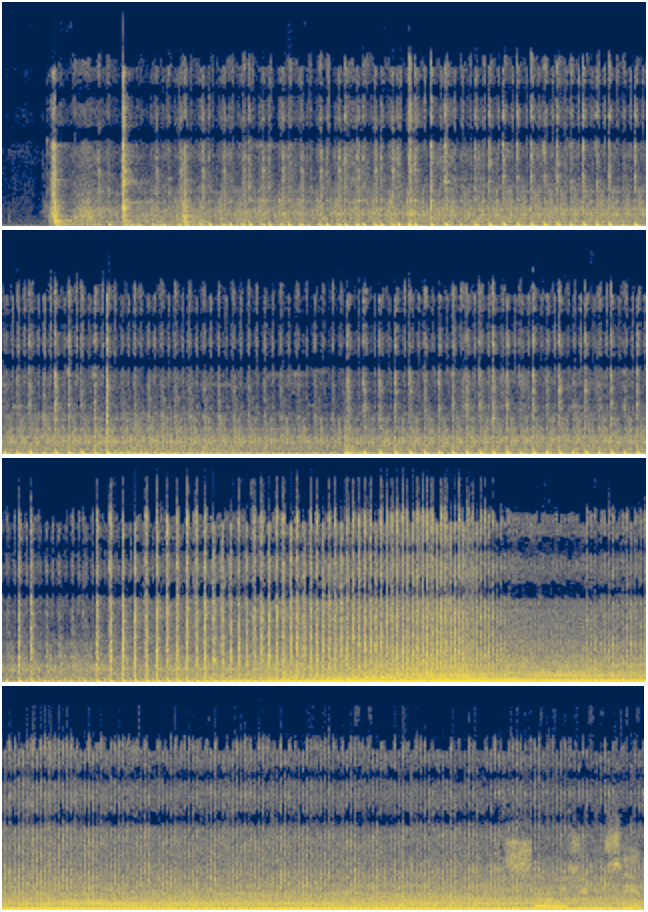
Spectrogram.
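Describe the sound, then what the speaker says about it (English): A Harbor Freight Predator wood chipper's small gas engine is cranked with a rapid rattling pull, sputters and dips briefly, then catches and settles into a loud, steady close-up running drone. "I'm going to go ahead and give this a crank, and we'll see how it starts up."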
